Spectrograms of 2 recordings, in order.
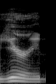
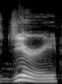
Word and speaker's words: Jiri: We've been calling him Yuri, but I learned in Mexico, or in the DR, the Y is pronounced as a J, so it's Jiri.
